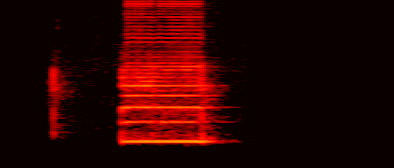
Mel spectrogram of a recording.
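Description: Answering-machine beep: one steady electronic tone about half a second long, ending the recorded message, with a faint click just before it.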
